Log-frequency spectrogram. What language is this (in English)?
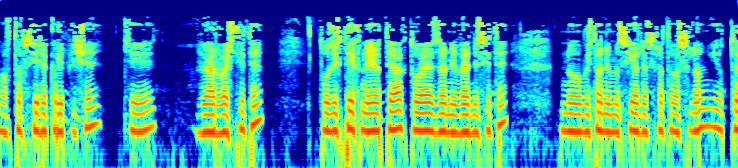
Bulgarian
